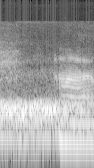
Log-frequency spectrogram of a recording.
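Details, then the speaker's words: Infant with lower (intrathoracic) airway narrowing, e.g. a hypersensitivity reaction, with forced, prolonged expiration; wheezing and exhalation sounds continue almost until the next breath: expiratory wheeze. "there may still be sounds of wheezing and exhalation almost up until the time the baby takes another breath"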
